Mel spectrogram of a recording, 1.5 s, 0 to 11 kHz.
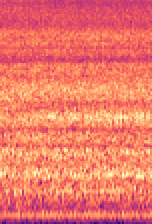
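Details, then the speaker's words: Air Venturi 4,500 psi high-pressure compressor on 120 V, water-cooled pump: just switched on, steady even airy whoosh of the cooling fan with no rattle, tick or pitch change; normal cooling fan operation. "Oh, there it goes. Yeah, it's running. You hear the fan. You hear the fan running."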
